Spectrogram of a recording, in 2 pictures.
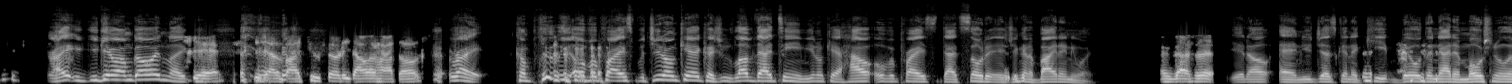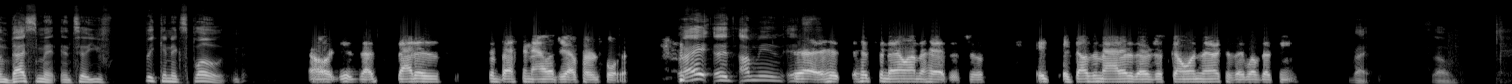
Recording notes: Two guest call in to speak their minds!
